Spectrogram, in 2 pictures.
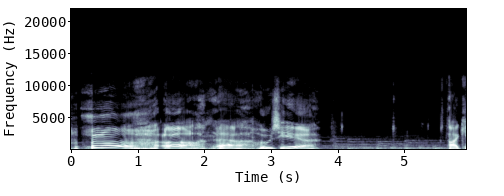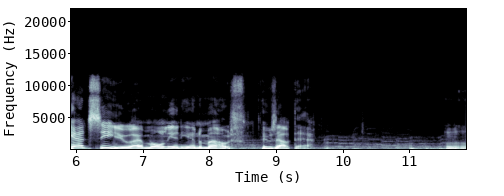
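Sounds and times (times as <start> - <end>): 
human voice performing a yawn as a door-handle creature: 0.0 - 2.0
speech: 0.0 - 3.8, 5.6 - 9.6, 11.6 - 11.8.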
